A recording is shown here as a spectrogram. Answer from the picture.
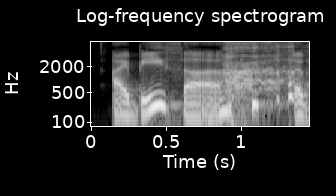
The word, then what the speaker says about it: Ibiza: For everyone's going to destroy me for saying it that way. I went to Ibiza. That's how they say it in England. And if you say Ibiza, they're like, it's Ibiza. And when you go to Ibiza, they say it's Ibiza.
